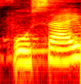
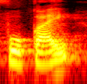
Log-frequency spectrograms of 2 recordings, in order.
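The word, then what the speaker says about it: foci: अब फोकस का जो प्लूरल है दैट इज फोसाई और फोकाई, however you pronounce it, ठीक है।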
